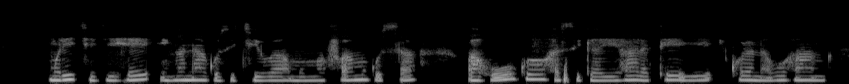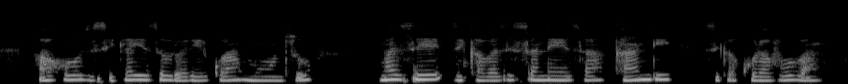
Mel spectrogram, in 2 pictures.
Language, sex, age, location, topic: Kinyarwanda, female, 18-24, Nyagatare, agriculture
